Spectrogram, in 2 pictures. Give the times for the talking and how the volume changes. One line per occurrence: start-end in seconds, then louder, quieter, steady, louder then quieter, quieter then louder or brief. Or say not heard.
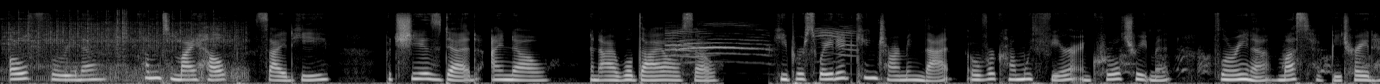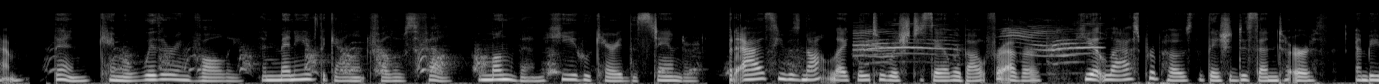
0.1-27.5 steady.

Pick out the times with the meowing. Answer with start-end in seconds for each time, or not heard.
6.7-8.6, 22.3-24.9.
